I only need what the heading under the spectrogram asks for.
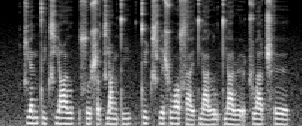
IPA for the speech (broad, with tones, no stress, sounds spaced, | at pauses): t͡ɕ ɥ ɛ˦ n t̪ i˨˦ t͡ɕʰ j ɑ˦ ʊ̯ | s u˨˦ ʂ ɤ̰˨˩ t͡ɕ j ɑ˥˨ ŋ t̪ i˦ | t̪ y˥˨ t͡ɕʰ i˦ ʂ w ɔ˥˨ s a˨˦ ɪ̯ t̪ j ä˨˦ l ṵ˨˩ t̪ j ä˥˨ ɻ ɻ̩˨˩ ʈ͡ʂ w ä˦ ʈ͡ʂʰ ɻ̩˥˨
